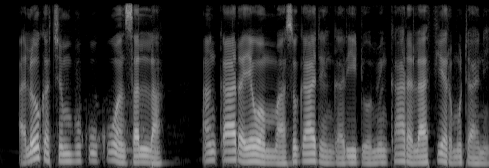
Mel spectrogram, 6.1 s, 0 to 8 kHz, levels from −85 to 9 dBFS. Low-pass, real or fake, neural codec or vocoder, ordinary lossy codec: 7.2 kHz; real; none; none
